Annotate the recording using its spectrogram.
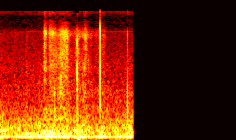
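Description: Metal test probes tap lightly against a circuit board.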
